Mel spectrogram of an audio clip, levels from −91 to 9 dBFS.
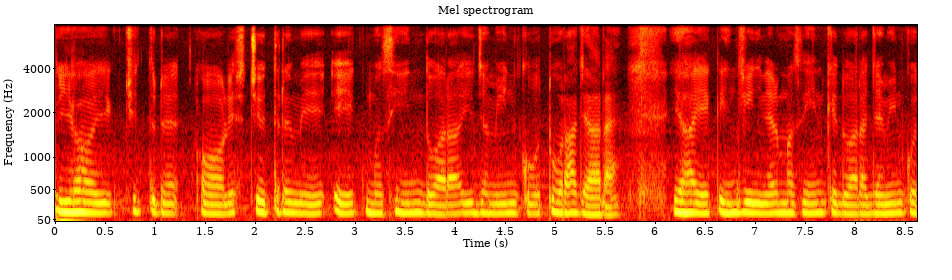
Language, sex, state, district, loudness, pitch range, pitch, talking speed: Hindi, male, Uttarakhand, Tehri Garhwal, -17 LUFS, 145-155 Hz, 150 Hz, 180 wpm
